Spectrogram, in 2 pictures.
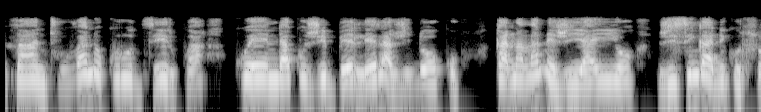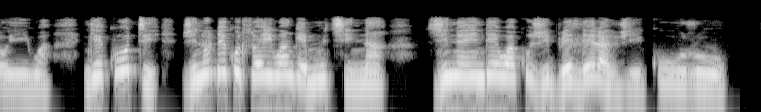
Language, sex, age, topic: Ndau, male, 25-35, health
